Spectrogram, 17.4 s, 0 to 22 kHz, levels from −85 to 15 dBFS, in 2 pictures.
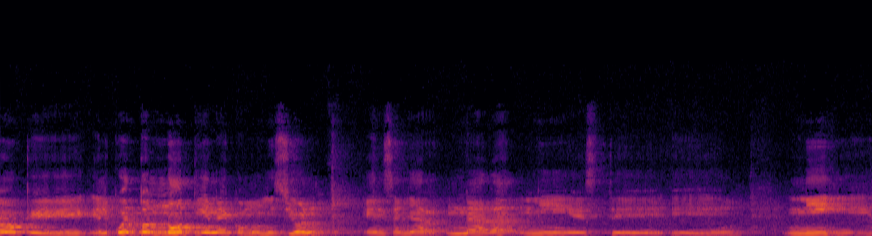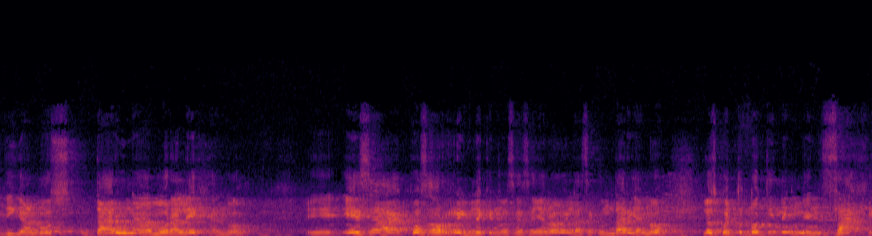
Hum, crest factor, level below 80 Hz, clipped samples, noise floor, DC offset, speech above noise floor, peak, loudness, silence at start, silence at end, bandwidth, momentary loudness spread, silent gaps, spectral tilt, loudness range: none; 20 dB; -60 dBFS; under 0.1%; -43 dBFS; under 0.1%; 20 dB; -2 dBFS; -22 LUFS; 0 s; 0 s; 12 kHz; 12 LU; none; -4.5 dB/octave; 7 LU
